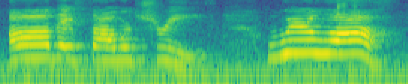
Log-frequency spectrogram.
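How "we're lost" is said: louder, higher alarm; worried kid. A narrator's reading. Lost boy telling his brother, worried and loud. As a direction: sound the alarm.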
